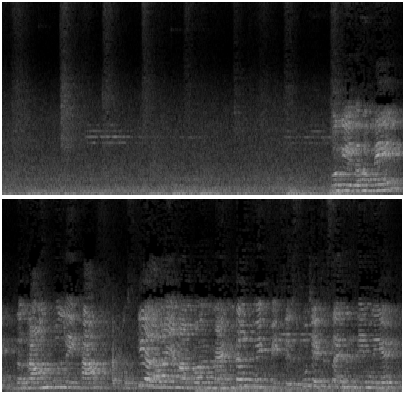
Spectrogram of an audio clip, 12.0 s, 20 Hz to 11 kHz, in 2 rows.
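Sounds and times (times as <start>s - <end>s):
steady low rumble with hiss: 0.0s - 12.0s.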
